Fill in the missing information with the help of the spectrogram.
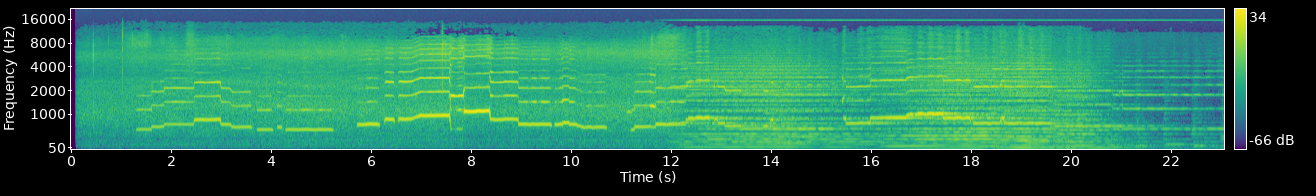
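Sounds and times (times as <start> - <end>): faint steady hiss: 0.1 - 23.0
slow whistle flute melody: 1.3 - 23.0.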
